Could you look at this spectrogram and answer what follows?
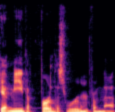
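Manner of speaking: plain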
